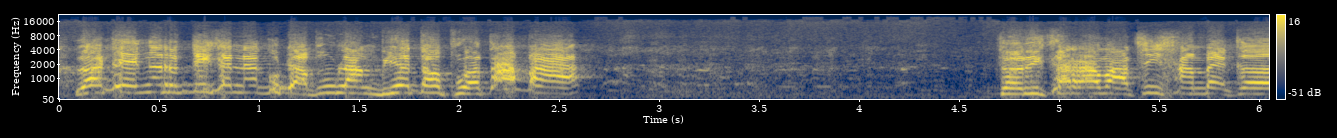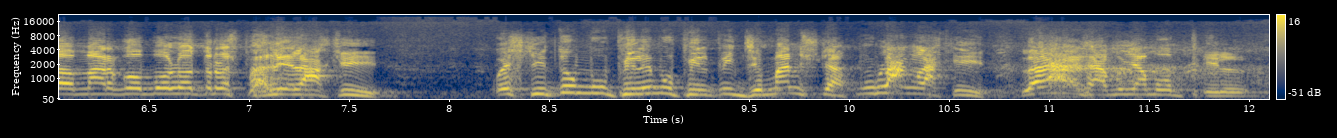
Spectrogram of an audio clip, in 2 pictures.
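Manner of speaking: high, loud, laughing retelling; excited telling. Real, not acted. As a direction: tell it as a joke on yourself. Preacher laughs telling of being outwitted. (bercerita dengan tertawa dan semangat)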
